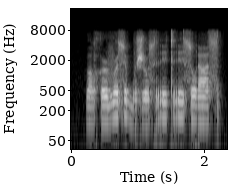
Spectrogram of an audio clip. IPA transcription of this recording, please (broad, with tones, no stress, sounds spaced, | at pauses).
ɯ˩ lˠ x ə˞˨ v ə˞˥ s ʏ˥ b ə˩ s ɭ o˩ s r i˥ t r i˥ s o˦ ɾ a˦ s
